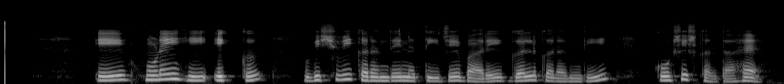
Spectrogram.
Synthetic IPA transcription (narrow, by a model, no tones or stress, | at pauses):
eːhʊɽ̃ẽːɦiːʔɪk | ʋɪʃʋiːkəɾənd̪eːnət̪iːd͡ʒeːbaːɾeːɡəlkəɾənd̪iː | koːʃɪʃkəɾd̪aːɦɛː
